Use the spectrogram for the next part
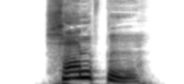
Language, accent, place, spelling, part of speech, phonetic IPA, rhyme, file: German, Germany, Berlin, schämten, verb, [ˈʃɛːmtn̩], -ɛːmtn̩, De-schämten.ogg
- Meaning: inflection of schämen: 1. first/third-person plural preterite 2. first/third-person plural subjunctive II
